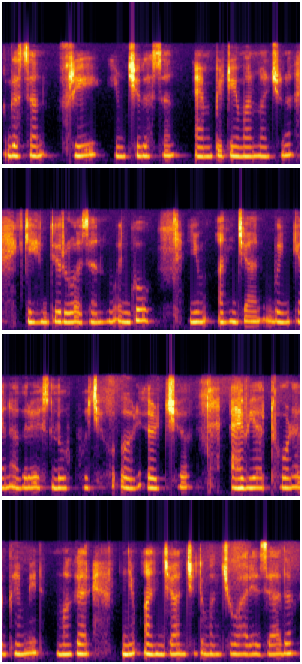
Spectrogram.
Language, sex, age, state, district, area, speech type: Kashmiri, female, 18-30, Jammu and Kashmir, Shopian, rural, spontaneous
